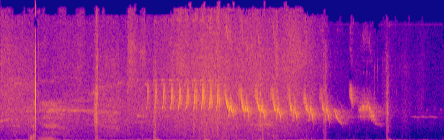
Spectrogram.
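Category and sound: bird, birds singing outdoors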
